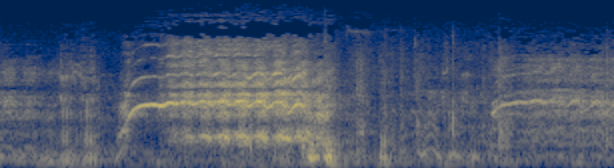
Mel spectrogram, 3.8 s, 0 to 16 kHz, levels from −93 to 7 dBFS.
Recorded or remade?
recorded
